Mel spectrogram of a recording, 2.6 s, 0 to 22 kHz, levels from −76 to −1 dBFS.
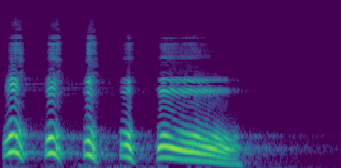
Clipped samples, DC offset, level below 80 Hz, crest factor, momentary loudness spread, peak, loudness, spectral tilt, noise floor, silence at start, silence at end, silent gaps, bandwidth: under 0.1%; under 0.1%; -64 dBFS; 16 dB; 8 LU; -6 dBFS; -21 LUFS; -4.5 dB/octave; -61 dBFS; 0 s; 0.75 s; none; 13.5 kHz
